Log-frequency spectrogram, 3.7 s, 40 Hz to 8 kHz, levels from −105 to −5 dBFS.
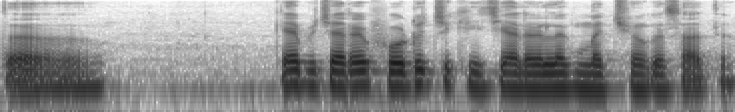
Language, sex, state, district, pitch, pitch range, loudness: Garhwali, male, Uttarakhand, Tehri Garhwal, 130 Hz, 120-140 Hz, -25 LUFS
